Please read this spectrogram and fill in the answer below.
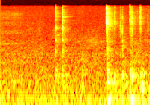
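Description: Typing on a computer keyboard: a couple of faint keystrokes, then a quick run of keystrokes in the last half second.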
